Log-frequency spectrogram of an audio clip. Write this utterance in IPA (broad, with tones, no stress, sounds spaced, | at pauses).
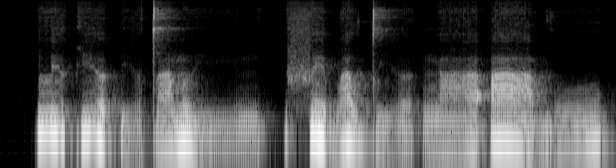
l i˥˨ ə̯ k i˥˨ ə̯ ʔ i˩ ə̯ t̪ a˧˥ m ʋ iː˩ n | f e˥˨ b a˥˨ w t̪ i˧˩ ə̯ | ŋ aː˩˧ ʔ aː˥˨ b uː˧˥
